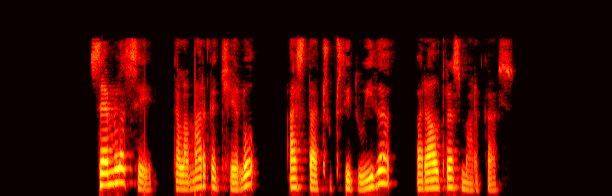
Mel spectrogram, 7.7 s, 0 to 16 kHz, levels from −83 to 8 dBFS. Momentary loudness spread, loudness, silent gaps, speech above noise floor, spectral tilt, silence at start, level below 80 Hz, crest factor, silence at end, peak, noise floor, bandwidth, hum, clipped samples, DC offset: 14 LU; -21 LUFS; 1.99-2.16 s, 3.25-3.58 s, 4.97-5.19 s; over 70 dB; -5.5 dB/octave; 1.15 s; -62 dBFS; 20 dB; 1.25 s; -2 dBFS; under -90 dBFS; 8 kHz; none; under 0.1%; under 0.1%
